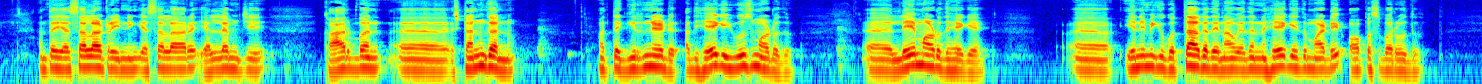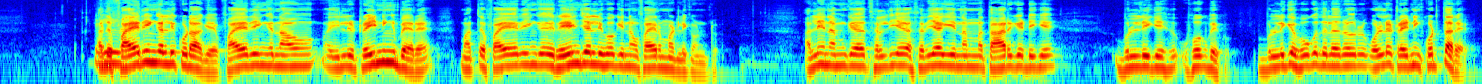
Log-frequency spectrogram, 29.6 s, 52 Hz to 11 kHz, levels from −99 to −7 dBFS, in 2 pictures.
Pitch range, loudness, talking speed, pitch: 130-165 Hz, -19 LUFS, 125 wpm, 150 Hz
